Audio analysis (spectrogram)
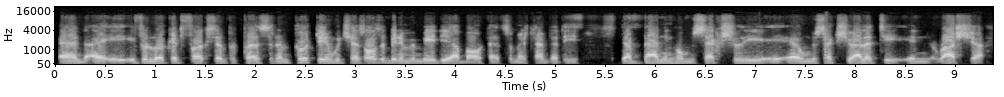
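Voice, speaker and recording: A man's voice: fairly low pitch, level tone, fairly quick, a little mellow, no room sound, poor audio. A man who is not a native English speaker, arguing his opinions in an unscripted discussion in a rambling, repetitive way. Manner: rambling, repetitive argument with hypothetical examples. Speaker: panelist.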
